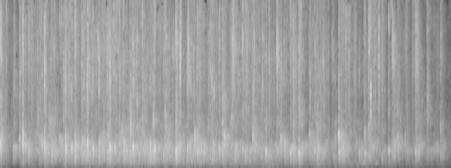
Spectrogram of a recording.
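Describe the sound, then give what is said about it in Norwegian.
An audience applauds steadily for several seconds for the panel guests just introduced, a dense wash of many hands clapping together, sustained and fairly loud without any voices. “Gi dem en applaus.”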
